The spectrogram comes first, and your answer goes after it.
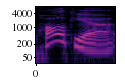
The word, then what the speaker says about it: Palkia: Except it's not Di as in dice or Pal as in those things I don't have. They're actually pronounced Dialga, like D from It's Always Sunny in Philadelphia, and Palkia, like the beetle.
